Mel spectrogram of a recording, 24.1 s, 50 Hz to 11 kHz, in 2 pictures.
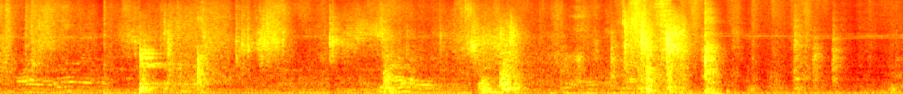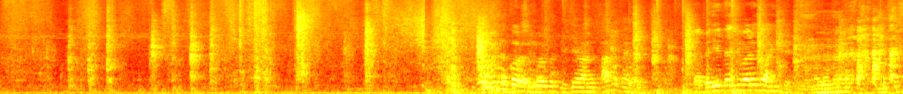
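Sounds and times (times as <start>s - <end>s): steady low hum: 0.0s - 9.4s.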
